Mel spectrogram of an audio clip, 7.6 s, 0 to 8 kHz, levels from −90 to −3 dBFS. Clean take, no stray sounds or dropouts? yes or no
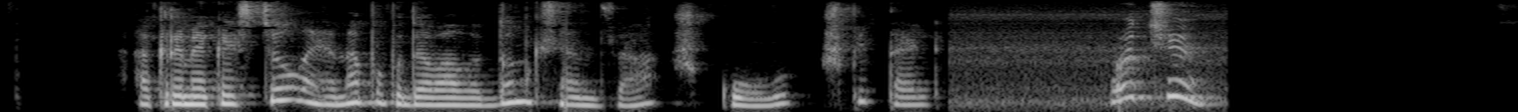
no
